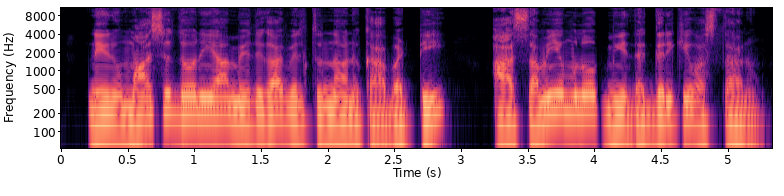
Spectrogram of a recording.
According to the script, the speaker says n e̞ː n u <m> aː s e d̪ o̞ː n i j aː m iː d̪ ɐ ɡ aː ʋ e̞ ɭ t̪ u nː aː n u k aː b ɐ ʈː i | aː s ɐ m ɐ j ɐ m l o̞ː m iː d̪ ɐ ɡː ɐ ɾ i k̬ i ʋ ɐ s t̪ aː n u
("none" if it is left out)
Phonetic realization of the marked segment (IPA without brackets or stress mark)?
m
